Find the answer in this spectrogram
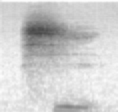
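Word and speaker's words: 洗: Xi, laver, nettoyer. Xi signifie laver, nettoyer. Le radical shui indique le moyen. Xian est là pour la prononciation xi.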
